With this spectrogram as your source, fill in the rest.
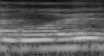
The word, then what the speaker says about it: Lloyd: Yes, my name is Lloyd. My last name is spelled L-L-O-Y-D.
